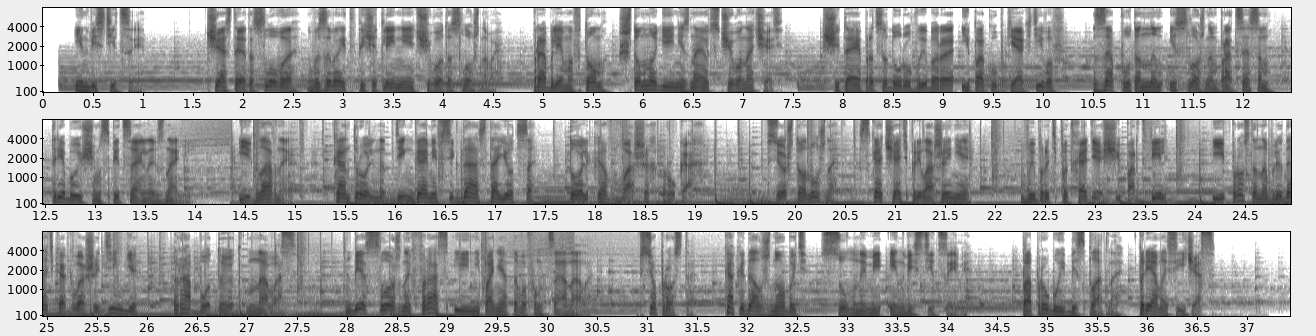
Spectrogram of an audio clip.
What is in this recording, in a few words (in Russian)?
zakadrovyy; golos webinar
